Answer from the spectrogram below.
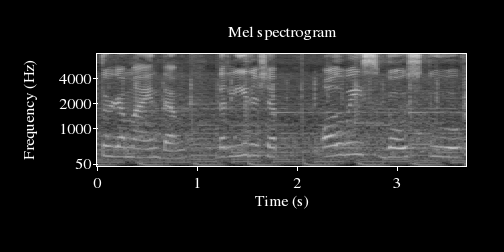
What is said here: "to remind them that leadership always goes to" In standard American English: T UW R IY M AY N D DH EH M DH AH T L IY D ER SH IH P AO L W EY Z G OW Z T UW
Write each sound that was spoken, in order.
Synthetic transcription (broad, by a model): T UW R IY M AY N D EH M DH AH T L IY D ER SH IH P AO L W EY S G OW S T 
